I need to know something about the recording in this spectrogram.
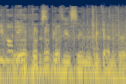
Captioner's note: chuckling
